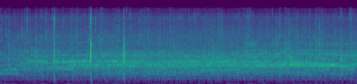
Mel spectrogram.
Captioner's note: audience cheers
